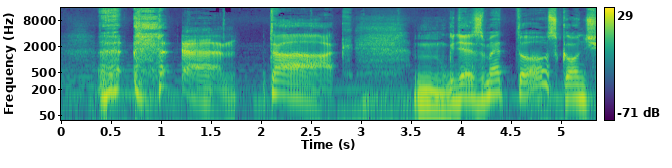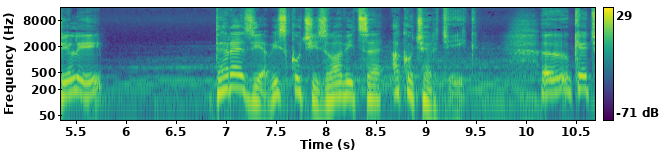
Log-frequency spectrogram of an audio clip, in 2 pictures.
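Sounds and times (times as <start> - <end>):
speech: 0.4 - 0.7, 1.6 - 2.9, 3.5 - 5.9, 6.9 - 10.6
deliberate self-important throat clearing: 0.4 - 1.8.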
